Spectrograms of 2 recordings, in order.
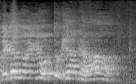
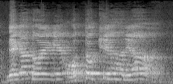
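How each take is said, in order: First: It is said in an anguished, pleading voice. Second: It is said in a plain, calm voice.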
